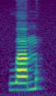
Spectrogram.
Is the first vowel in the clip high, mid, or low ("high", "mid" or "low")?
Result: low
